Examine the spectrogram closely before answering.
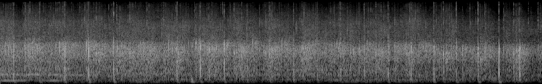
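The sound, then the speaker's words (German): Sustained audience applause for the people being baptised, a dense, steady patter of many hands clapping at even loudness for several seconds, with no voices standing out above it. “Wirklich, gebt doch mal den Täuflingen nochmal einen Applaus.”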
